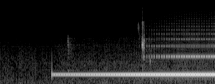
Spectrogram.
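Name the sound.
telephone dial tone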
